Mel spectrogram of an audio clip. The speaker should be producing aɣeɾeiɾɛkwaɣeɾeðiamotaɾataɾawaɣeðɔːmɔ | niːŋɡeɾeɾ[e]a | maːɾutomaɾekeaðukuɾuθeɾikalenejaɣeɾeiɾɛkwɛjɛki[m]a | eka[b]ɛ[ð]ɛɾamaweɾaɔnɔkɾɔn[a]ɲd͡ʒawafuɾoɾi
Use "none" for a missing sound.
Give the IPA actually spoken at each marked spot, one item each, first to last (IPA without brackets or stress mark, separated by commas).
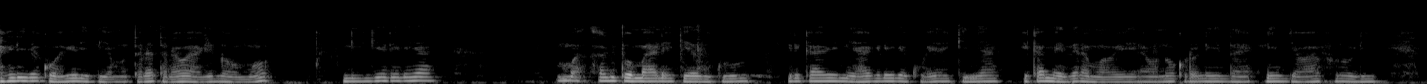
e, ɲ, m, ð, e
